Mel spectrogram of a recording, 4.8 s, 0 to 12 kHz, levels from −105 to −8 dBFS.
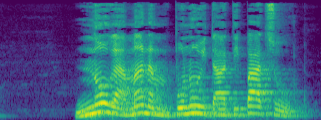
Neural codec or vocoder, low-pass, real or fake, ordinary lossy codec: none; 10.8 kHz; real; AAC, 48 kbps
